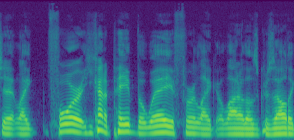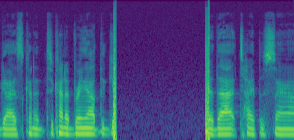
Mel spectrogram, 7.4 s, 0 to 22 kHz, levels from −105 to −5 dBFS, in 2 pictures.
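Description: Speech with a cable pulled and plugged in from 5.10 to 6.31 s, after "of bring out the": a pop, 1.16 s of near silence, 42 ms of 60 Hz mains buzz as the tip touched, then another pop. A waveform shows spikes around a flat gap. A spectrogram shows vertical broadband lines and brief harmonic stripes.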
